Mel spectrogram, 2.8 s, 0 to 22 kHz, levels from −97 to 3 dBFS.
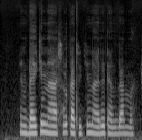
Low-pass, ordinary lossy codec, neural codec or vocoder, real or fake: none; none; codec, 44.1 kHz, 3.4 kbps, Pupu-Codec; fake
